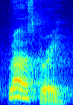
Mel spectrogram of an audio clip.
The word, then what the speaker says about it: raspberry: to know them um P can also be randomly silent uh in some letters for example cou raspberry okay onto letter s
